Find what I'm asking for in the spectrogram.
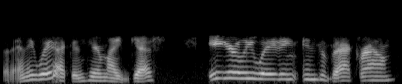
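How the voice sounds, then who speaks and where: A woman's voice: mid-range voice, very animated, moderate pace, dry recording. A woman hosting a radio talk show who reads formal guest introductions, with small slips and corrections. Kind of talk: reading guest introductions, interviewing. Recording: narrow phone-line radio sound.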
